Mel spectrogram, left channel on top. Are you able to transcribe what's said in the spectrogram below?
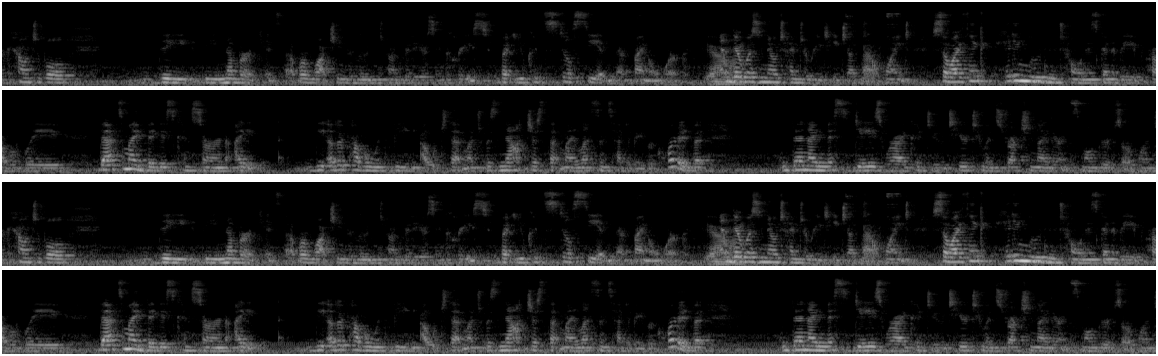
accountable. The number of kids that were watching the mood and tone videos increased, but you could still see it in their final work. And there was no time to reteach at that point. So I think hitting mood and tone is gonna be probably, that's my biggest concern. The other problem with being out that much was not just that my lessons had to be recorded, but then I missed days where I could do tier 2 instruction either in small groups or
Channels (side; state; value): right; noise; hum, 19 dB below the sound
